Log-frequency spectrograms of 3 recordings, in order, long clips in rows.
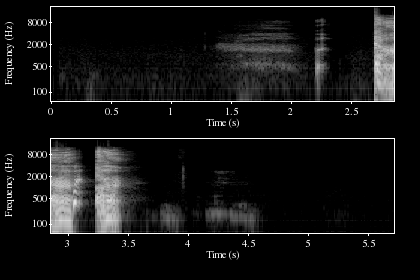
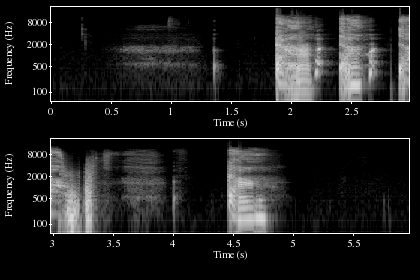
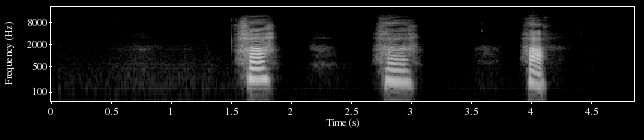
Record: cough_length: 5.7 s
cough_amplitude: 32768
cough_signal_mean_std_ratio: 0.25
three_cough_length: 6.0 s
three_cough_amplitude: 32768
three_cough_signal_mean_std_ratio: 0.36
exhalation_length: 4.9 s
exhalation_amplitude: 29623
exhalation_signal_mean_std_ratio: 0.22
survey_phase: beta (2021-08-13 to 2022-03-07)
age: 18-44
gender: Female
wearing_mask: 'No'
symptom_new_continuous_cough: true
symptom_runny_or_blocked_nose: true
symptom_sore_throat: true
symptom_fatigue: true
symptom_headache: true
symptom_change_to_sense_of_smell_or_taste: true
symptom_onset: 3 days
smoker_status: Never smoked
respiratory_condition_asthma: false
respiratory_condition_other: false
recruitment_source: Test and Trace
submission_delay: 2 days
covid_test_result: Positive
covid_test_method: RT-qPCR
covid_ct_value: 10.2
covid_ct_gene: ORF1ab gene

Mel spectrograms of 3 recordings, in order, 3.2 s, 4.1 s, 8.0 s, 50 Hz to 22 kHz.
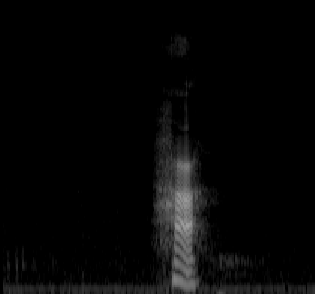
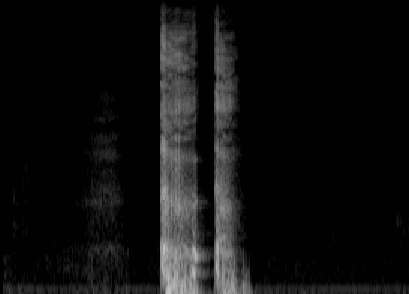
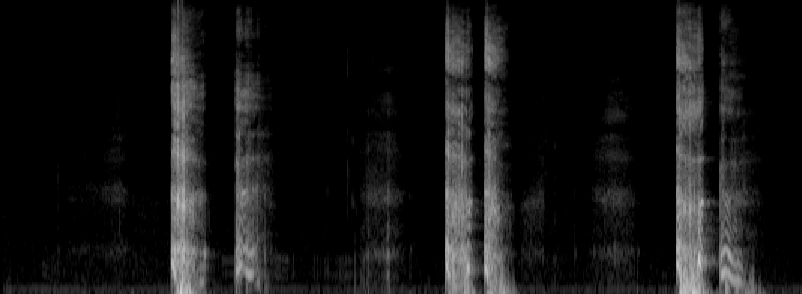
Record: exhalation_length: 3.2 s
exhalation_amplitude: 7616
exhalation_signal_mean_std_ratio: 0.22
cough_length: 4.1 s
cough_amplitude: 18137
cough_signal_mean_std_ratio: 0.29
three_cough_length: 8.0 s
three_cough_amplitude: 32768
three_cough_signal_mean_std_ratio: 0.29
survey_phase: beta (2021-08-13 to 2022-03-07)
age: 45-64
gender: Female
wearing_mask: 'No'
symptom_cough_any: true
symptom_runny_or_blocked_nose: true
symptom_fatigue: true
symptom_fever_high_temperature: true
symptom_headache: true
symptom_other: true
symptom_onset: 3 days
smoker_status: Current smoker (e-cigarettes or vapes only)
respiratory_condition_asthma: false
respiratory_condition_other: false
recruitment_source: Test and Trace
submission_delay: 1 day
covid_test_result: Positive
covid_test_method: RT-qPCR
covid_ct_value: 29.1
covid_ct_gene: ORF1ab gene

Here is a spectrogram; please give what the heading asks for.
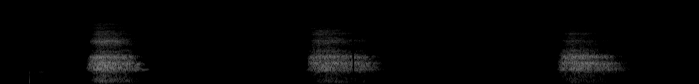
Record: exhalation_length: 7.0 s
exhalation_amplitude: 1548
exhalation_signal_mean_std_ratio: 0.4
survey_phase: beta (2021-08-13 to 2022-03-07)
age: 18-44
gender: Female
wearing_mask: 'No'
symptom_cough_any: true
symptom_runny_or_blocked_nose: true
symptom_shortness_of_breath: true
symptom_sore_throat: true
symptom_fatigue: true
symptom_headache: true
symptom_change_to_sense_of_smell_or_taste: true
symptom_loss_of_taste: true
symptom_other: true
symptom_onset: 2 days
smoker_status: Never smoked
respiratory_condition_asthma: false
respiratory_condition_other: true
recruitment_source: Test and Trace
submission_delay: 2 days
covid_test_result: Positive
covid_test_method: RT-qPCR
covid_ct_value: 20.7
covid_ct_gene: N gene
covid_ct_mean: 20.8
covid_viral_load: 150000 copies/ml
covid_viral_load_category: Low viral load (10K-1M copies/ml)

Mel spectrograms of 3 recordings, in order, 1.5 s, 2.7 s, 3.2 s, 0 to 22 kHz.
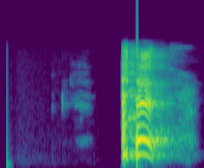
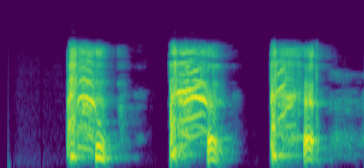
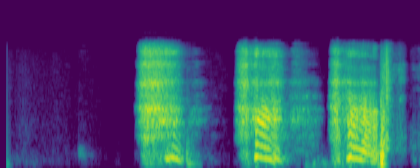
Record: cough_length: 1.5 s
cough_amplitude: 31301
cough_signal_mean_std_ratio: 0.32
three_cough_length: 2.7 s
three_cough_amplitude: 32154
three_cough_signal_mean_std_ratio: 0.52
exhalation_length: 3.2 s
exhalation_amplitude: 29074
exhalation_signal_mean_std_ratio: 0.47
survey_phase: beta (2021-08-13 to 2022-03-07)
age: 45-64
gender: Female
wearing_mask: 'No'
symptom_cough_any: true
symptom_runny_or_blocked_nose: true
symptom_sore_throat: true
symptom_headache: true
symptom_onset: 8 days
smoker_status: Never smoked
respiratory_condition_asthma: false
respiratory_condition_other: false
recruitment_source: REACT
submission_delay: 1 day
covid_test_result: Negative
covid_test_method: RT-qPCR
influenza_a_test_result: Negative
influenza_b_test_result: Negative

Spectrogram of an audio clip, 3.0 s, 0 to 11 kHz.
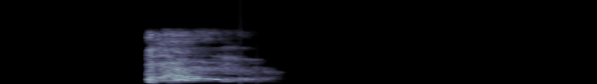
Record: cough_length: 3.0 s
cough_amplitude: 31418
cough_signal_mean_std_ratio: 0.33
survey_phase: beta (2021-08-13 to 2022-03-07)
age: 45-64
gender: Male
wearing_mask: 'No'
symptom_runny_or_blocked_nose: true
symptom_sore_throat: true
symptom_diarrhoea: true
symptom_fatigue: true
symptom_fever_high_temperature: true
symptom_headache: true
symptom_onset: 4 days
smoker_status: Current smoker (1 to 10 cigarettes per day)
respiratory_condition_asthma: false
respiratory_condition_other: false
recruitment_source: Test and Trace
submission_delay: 2 days
covid_test_result: Positive
covid_test_method: ePCR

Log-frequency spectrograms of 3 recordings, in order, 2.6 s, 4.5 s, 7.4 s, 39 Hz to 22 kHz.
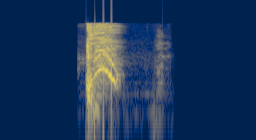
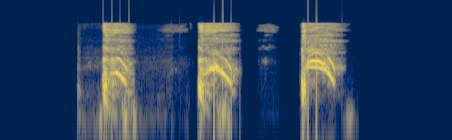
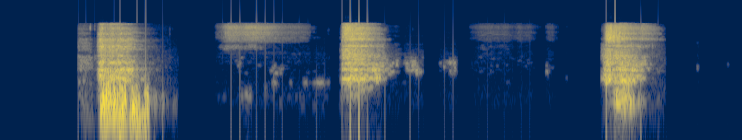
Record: cough_length: 2.6 s
cough_amplitude: 30040
cough_signal_mean_std_ratio: 0.28
three_cough_length: 4.5 s
three_cough_amplitude: 29262
three_cough_signal_mean_std_ratio: 0.39
exhalation_length: 7.4 s
exhalation_amplitude: 32767
exhalation_signal_mean_std_ratio: 0.34
survey_phase: beta (2021-08-13 to 2022-03-07)
age: 45-64
gender: Male
wearing_mask: 'No'
symptom_none: true
smoker_status: Ex-smoker
respiratory_condition_asthma: false
respiratory_condition_other: false
recruitment_source: REACT
submission_delay: 2 days
covid_test_result: Negative
covid_test_method: RT-qPCR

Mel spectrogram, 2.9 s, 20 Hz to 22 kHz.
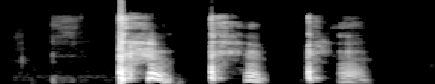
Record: three_cough_length: 2.9 s
three_cough_amplitude: 32768
three_cough_signal_mean_std_ratio: 0.3
survey_phase: beta (2021-08-13 to 2022-03-07)
age: 18-44
gender: Male
wearing_mask: 'No'
symptom_none: true
smoker_status: Current smoker (1 to 10 cigarettes per day)
respiratory_condition_asthma: false
respiratory_condition_other: false
recruitment_source: REACT
submission_delay: 1 day
covid_test_result: Negative
covid_test_method: RT-qPCR
influenza_a_test_result: Negative
influenza_b_test_result: Negative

